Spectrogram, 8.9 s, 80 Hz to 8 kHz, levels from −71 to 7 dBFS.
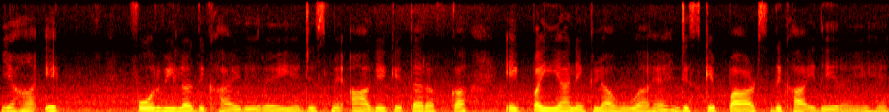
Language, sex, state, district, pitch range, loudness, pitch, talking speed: Hindi, female, Chhattisgarh, Bilaspur, 180-205 Hz, -18 LUFS, 195 Hz, 160 wpm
